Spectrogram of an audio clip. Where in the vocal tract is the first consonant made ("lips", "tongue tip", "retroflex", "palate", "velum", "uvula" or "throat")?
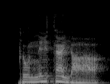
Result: tongue tip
